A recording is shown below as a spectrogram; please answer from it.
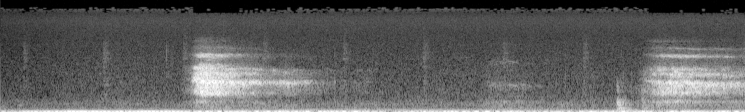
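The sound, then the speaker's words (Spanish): Slow breathing through a gently constricted throat: two soft, hissing breaths separated by a long pause, with a fainter one between, quiet and alone. “En ese cierre sutil de la garganta, para acariciar el aire que expulso, para retener suavemente ese aire.”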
